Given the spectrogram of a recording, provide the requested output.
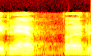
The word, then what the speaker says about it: wrapper: ये रैपर है, W silent है इसमें, ओके।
